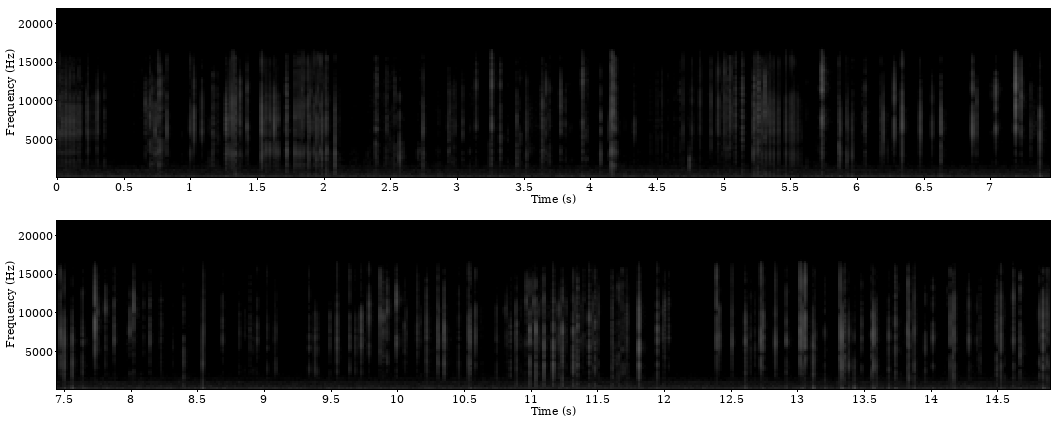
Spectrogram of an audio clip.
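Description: Long nails scratch and rub along the teeth of a black plastic comb held upright beside the mic. The result is a quiet, steady stream of dense, bright, crackly scratching made of many short, dry clicks with almost no ring.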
